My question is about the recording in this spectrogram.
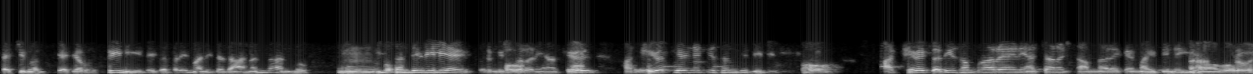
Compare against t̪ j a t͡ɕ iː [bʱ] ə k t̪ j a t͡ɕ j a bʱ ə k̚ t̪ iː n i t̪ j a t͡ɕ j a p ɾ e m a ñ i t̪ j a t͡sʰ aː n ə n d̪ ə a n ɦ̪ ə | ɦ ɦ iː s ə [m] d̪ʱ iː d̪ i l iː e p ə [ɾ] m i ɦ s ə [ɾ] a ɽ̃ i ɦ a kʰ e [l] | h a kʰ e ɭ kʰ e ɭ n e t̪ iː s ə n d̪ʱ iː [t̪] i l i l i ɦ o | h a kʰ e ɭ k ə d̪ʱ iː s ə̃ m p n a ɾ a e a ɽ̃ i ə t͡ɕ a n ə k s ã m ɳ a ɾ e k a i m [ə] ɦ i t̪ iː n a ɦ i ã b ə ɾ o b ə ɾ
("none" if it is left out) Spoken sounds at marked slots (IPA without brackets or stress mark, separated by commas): bʱ, n, ɾ, ɾ, ɭ, d̪, a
